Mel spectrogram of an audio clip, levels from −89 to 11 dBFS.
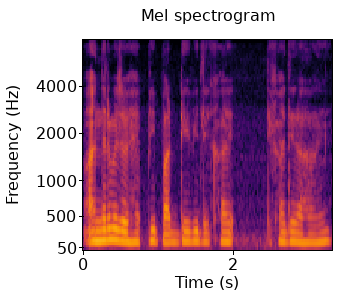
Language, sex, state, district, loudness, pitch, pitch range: Hindi, male, Arunachal Pradesh, Lower Dibang Valley, -15 LUFS, 135 Hz, 130-145 Hz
